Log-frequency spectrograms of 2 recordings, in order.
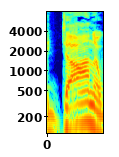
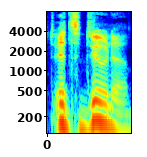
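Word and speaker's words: Doona: A popular baby car seat made by Donna, which purchased for $200 less than the original. It's Duna. Duna? Yeah. Oh, that's like how they say my name in Boston. It's Duna.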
